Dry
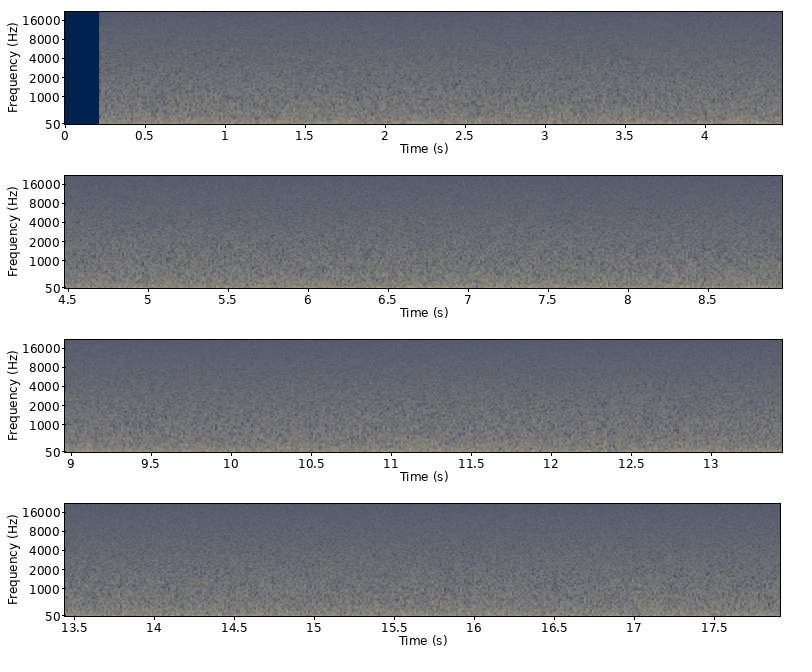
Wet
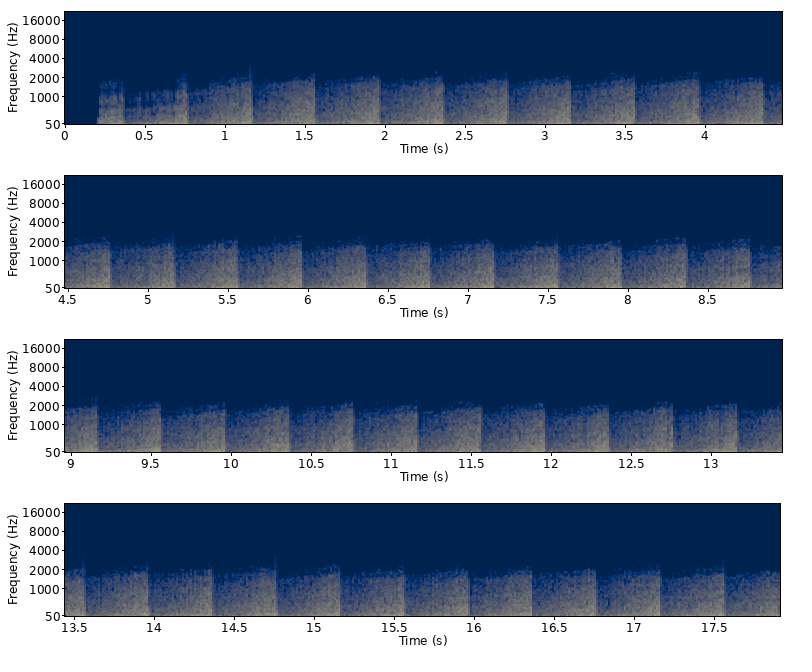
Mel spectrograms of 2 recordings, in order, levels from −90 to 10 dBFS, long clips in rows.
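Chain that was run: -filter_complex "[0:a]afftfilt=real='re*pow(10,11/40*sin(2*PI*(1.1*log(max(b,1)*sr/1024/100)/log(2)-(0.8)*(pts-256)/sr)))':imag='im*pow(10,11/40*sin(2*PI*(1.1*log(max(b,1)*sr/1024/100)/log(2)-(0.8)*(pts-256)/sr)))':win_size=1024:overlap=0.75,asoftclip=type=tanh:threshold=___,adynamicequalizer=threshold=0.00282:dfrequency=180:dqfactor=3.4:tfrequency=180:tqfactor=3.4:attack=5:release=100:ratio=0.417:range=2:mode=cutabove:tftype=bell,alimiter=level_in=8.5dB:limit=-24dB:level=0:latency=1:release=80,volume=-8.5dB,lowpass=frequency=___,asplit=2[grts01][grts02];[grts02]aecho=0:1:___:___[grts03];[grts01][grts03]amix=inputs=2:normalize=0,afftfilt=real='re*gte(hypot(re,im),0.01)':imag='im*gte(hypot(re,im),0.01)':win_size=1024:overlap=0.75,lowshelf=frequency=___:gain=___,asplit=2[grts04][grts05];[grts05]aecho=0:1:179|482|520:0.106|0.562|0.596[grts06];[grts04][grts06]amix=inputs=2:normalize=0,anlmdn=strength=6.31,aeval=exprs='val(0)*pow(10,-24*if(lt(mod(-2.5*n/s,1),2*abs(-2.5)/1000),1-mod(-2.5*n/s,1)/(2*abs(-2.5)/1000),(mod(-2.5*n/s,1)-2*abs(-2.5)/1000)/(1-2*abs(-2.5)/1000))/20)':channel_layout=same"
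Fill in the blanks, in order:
-22dB, 1400, 686, 0.708, 390, 11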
